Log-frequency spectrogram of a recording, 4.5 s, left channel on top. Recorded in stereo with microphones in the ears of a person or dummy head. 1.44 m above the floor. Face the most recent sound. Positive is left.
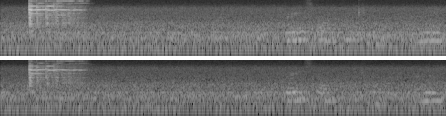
turn(degrees=-5)  # may be behind; listen again after turning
